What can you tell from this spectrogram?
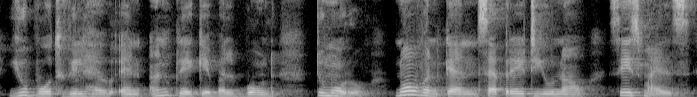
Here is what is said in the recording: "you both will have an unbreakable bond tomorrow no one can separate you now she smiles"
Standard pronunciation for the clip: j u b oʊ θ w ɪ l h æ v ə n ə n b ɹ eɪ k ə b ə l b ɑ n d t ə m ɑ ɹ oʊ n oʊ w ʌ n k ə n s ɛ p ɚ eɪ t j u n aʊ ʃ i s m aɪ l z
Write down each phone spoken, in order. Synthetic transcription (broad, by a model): j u b oʊ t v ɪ l h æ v ə n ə n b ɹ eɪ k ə b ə l b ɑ n d t ə m ɑ ɹ oʊ n oʊ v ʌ n k ə n s ɛ p ɚ eɪ t j u n aʊ s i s m aɪ l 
